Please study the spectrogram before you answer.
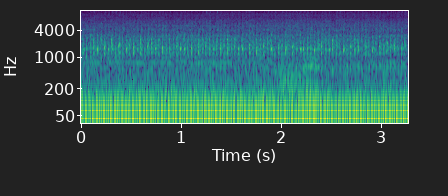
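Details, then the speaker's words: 1994 Mitsubishi Delica L400 diesel, 29 years old, running on a diesel fuel additive. Steady, even idle clatter with a low regular beat and no misses or knocks; good vacuum and almost no blow-by. Healthy idle. "I use this stenadine diesel fuel additive it sounds happy the good stuff never hurts your diesel if you use it properly"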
